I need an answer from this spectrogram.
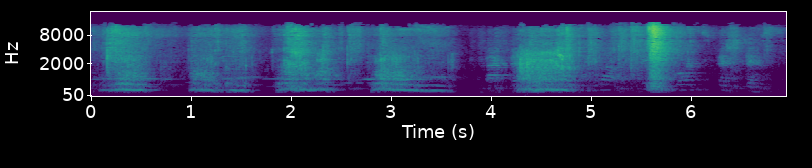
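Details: Dogs fighting, a little dog gripping a big dog's neck: rough, harmonic growls in bursts of about a second, separated by short pauses, with scuffling and sharp noises toward the end.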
